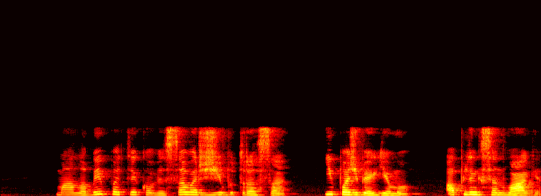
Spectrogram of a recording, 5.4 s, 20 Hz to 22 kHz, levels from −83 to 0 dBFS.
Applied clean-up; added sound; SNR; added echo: none; none; none; none.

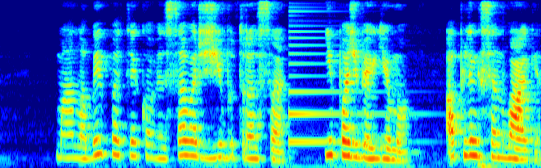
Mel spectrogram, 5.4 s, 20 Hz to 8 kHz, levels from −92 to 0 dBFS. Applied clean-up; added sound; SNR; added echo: none; Acoustic guitar; 14 dB; reverberation time 0.3 s.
